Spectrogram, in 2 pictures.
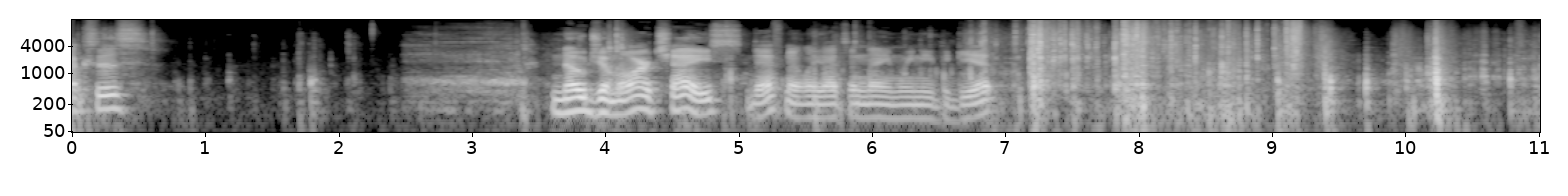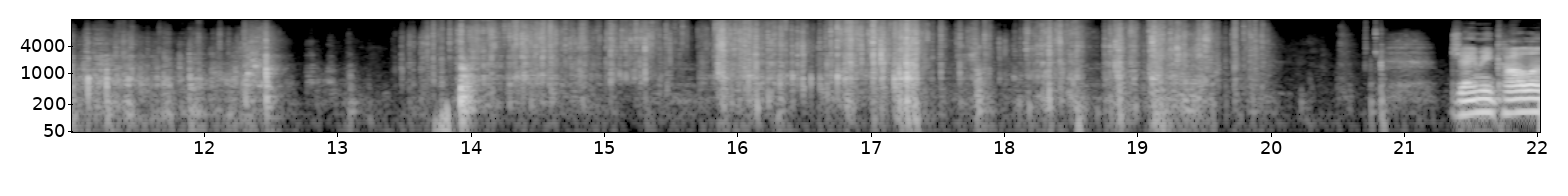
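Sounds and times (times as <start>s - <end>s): cardboard tearing and rustling: 6.7s - 12.6s, 13.4s - 20.0s.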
